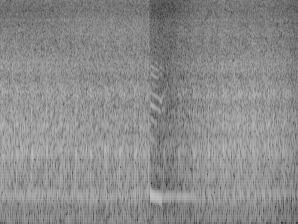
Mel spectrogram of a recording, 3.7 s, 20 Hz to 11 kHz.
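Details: 1996 Ford F350 7.3 Powerstroke diesel after replacing one bad glow plug: steady, even diesel rumble at idle, no misses or knocking, engine settles and runs smoothly; normal diesel idle.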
